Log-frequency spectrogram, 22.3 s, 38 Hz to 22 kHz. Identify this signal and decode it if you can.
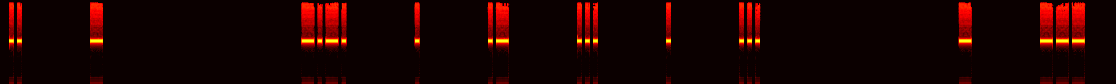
Morse code, heard as a keyed tone, about 15 wpm, spaced as for 5 wpm, 1000 Hz. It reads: IT CEASES TO
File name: qotdfiles / 5wpm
